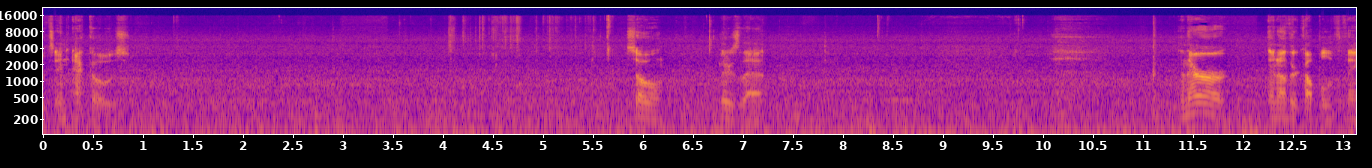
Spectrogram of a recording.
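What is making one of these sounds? A car engine hums steadily with road rumble inside the car.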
